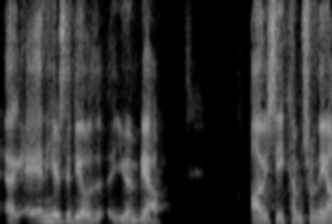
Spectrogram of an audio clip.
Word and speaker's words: Yuen Biao: And so my number five is Yuen Biao. – Nice. – AKA Yuen Biu, if you want to use the Cantonese pronunciation, as you probably should.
